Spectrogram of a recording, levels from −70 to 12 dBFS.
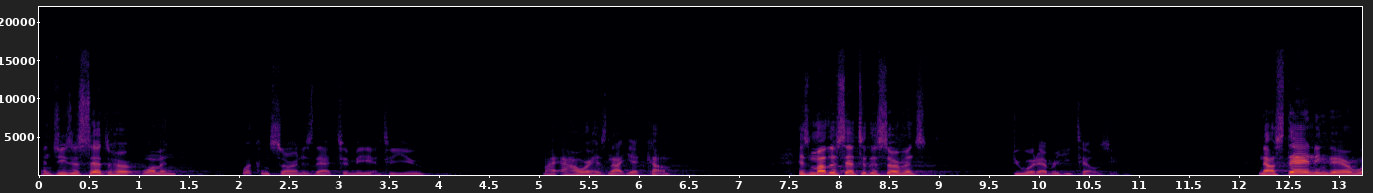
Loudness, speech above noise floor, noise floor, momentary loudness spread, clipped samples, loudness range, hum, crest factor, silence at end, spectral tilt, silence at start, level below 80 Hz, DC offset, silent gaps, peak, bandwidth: -31 LUFS; 45 dB; -76 dBFS; 20 LU; under 0.1%; 11 LU; none; 24 dB; 0 s; -5 dB/octave; 0 s; -80 dBFS; under 0.1%; none; -10 dBFS; 17 kHz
